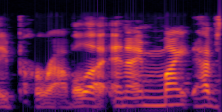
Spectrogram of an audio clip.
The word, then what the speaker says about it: parabola: But the way you do say that is parabola with the accent on the ra.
